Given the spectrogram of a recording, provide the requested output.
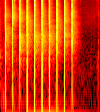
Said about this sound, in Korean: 들으셨어요? 박수 소리? 이거 모기 잡는 소리 아니에요? 박수 소리예요?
